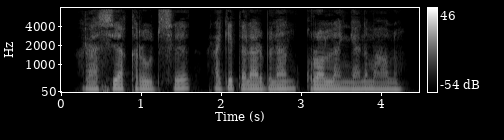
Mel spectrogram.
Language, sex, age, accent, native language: Uzbek, male, 18-24, Andijon, Uzbek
